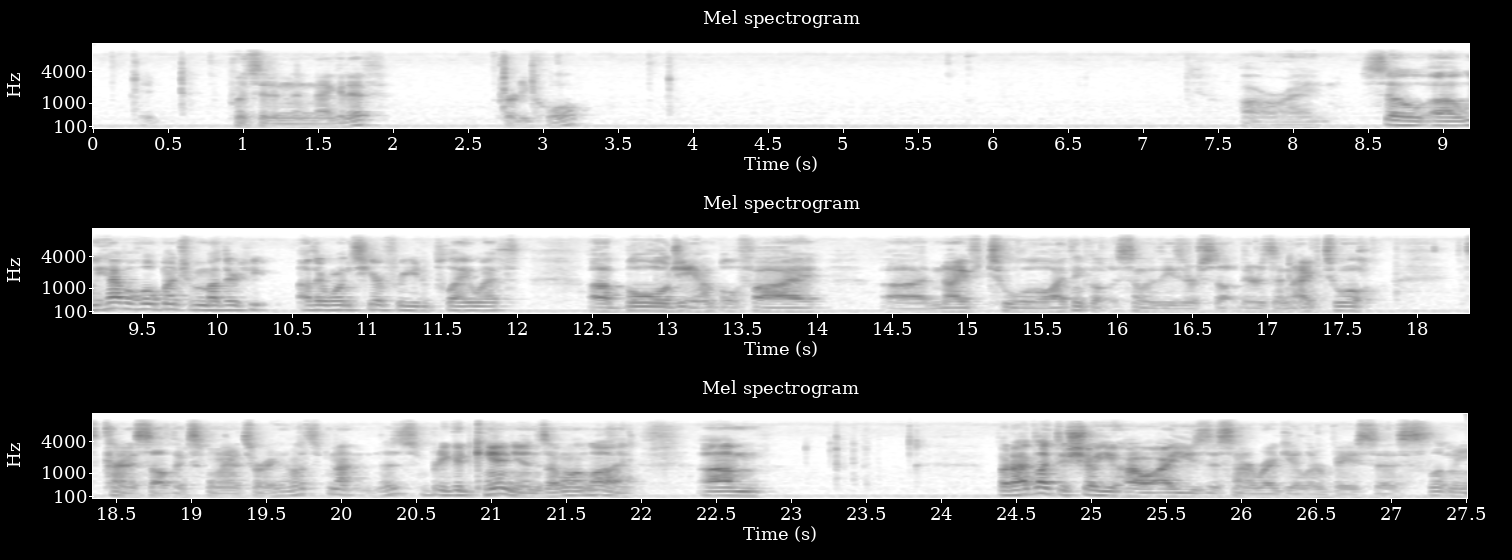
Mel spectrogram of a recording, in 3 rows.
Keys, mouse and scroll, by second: 15.0 ctrl+click, 15.0 typing, 15.7-26.3 drag, 23.1 typing, 23.1 ctrl+z.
